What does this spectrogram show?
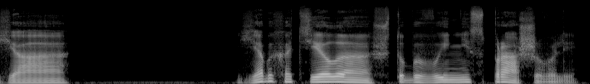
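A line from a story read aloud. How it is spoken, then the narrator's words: Soft woman. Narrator (Russian): мягко сказала она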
